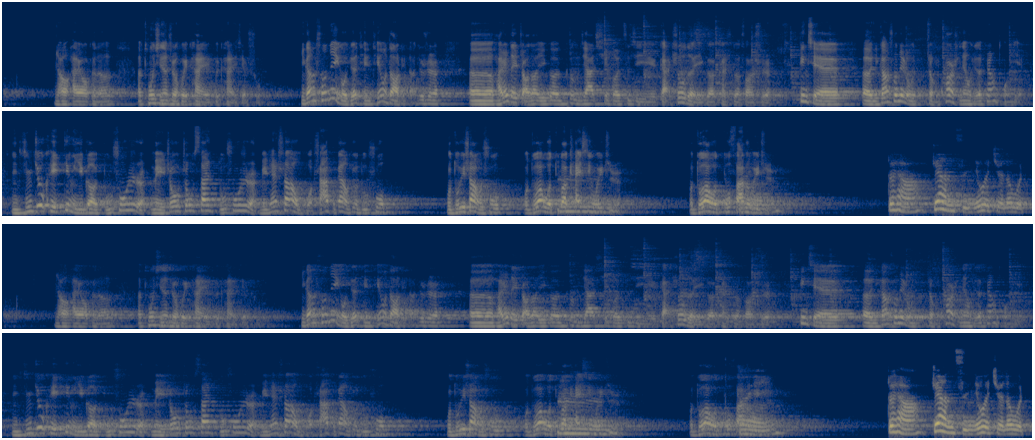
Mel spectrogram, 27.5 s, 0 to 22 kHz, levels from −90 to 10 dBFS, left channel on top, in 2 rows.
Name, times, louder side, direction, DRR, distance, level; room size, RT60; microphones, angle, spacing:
voice 1, 0.7-1.5 1.8-3.3 4.0-5.9 6.2-10.3 10.6-11.2 11.5-13.6 13.9-18.9 19.7-20.4 20.7-22.0 22.9-24.1, left 4 dB, 85° left, 13 dB, 0.6 m, -36 dB
sound 1, 7.6-7.7 8.0-11.2 11.5-11.6 12.0-13.1 13.4-13.6, equal, 10° left, 2.3 m, -58 dB
voice 2, 21.2-22.0 23.6-24.2 25.6-27.4, right 5 dB, 70° right, 17 dB, 0.4 m, -32 dB
10.0 x 9.5 x 6.8 m, 2.1 s
head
